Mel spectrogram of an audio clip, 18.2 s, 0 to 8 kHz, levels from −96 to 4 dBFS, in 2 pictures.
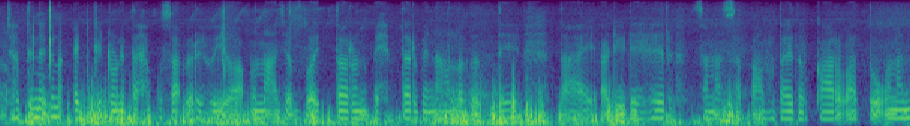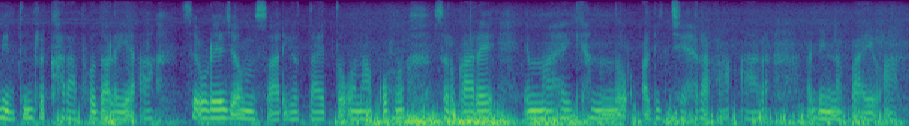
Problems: constant background noise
